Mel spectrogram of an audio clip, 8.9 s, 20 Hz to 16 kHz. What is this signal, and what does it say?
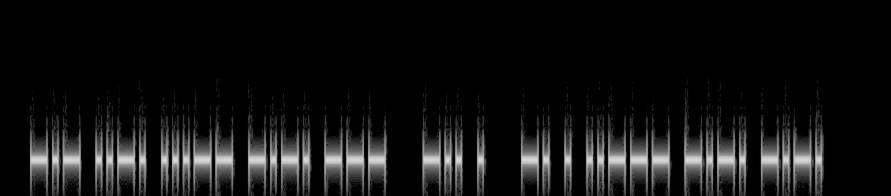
Morse code, heard as a keyed tone, about 22 wpm, 700 Hz. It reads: KF3CO DE NE2CC
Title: USA Callsign DE Callsign 22wpm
